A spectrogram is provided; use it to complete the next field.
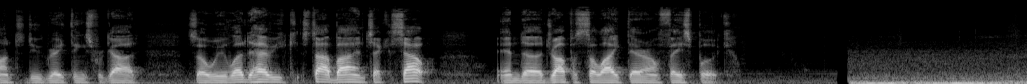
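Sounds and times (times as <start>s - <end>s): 
speech: 0.1s - 4.4s, 5.0s - 7.4s
car interior road rumble and hum driving home from work: 8.5s - 10.2s.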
